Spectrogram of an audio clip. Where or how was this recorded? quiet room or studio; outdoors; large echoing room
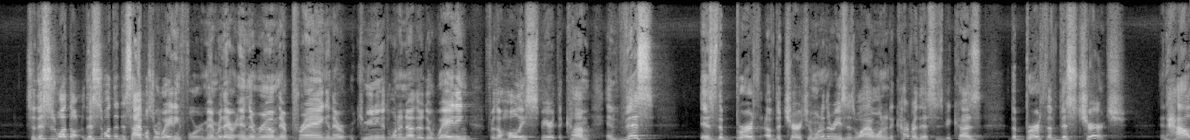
large echoing room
